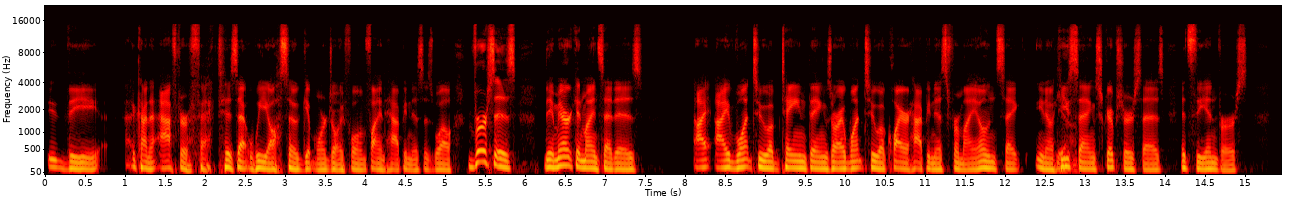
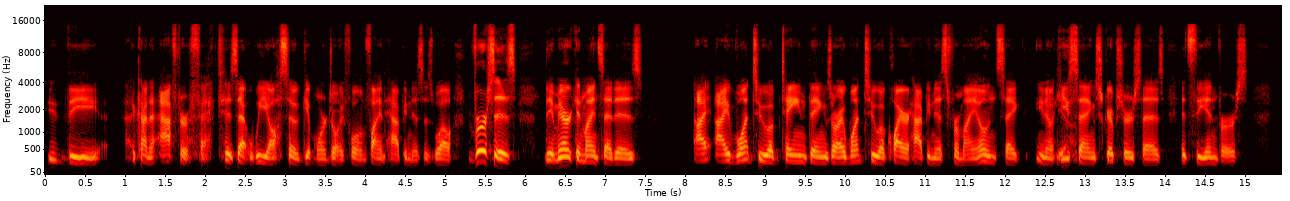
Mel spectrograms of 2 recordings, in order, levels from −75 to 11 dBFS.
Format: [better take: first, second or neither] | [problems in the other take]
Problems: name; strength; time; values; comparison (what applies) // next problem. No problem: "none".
first | thin; very; fading below 300 Hz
